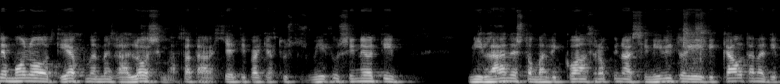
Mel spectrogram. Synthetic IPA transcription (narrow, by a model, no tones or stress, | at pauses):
ne̞mo̞no̞ot̪ie̞xume̞me̞ɣɐlo̞simɐ̰ft̪ɐt̪ɐːɾçe̞t̪ipɐceɐft̪ust̪uzmiθusine̞o̞t̪i | milɐne̞st̪o̞mɐðiko̞ɐnθɾo̞pino̞ɐsiniðit̪o̞iðikɐo̞t̪ɐnɐnd̪i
